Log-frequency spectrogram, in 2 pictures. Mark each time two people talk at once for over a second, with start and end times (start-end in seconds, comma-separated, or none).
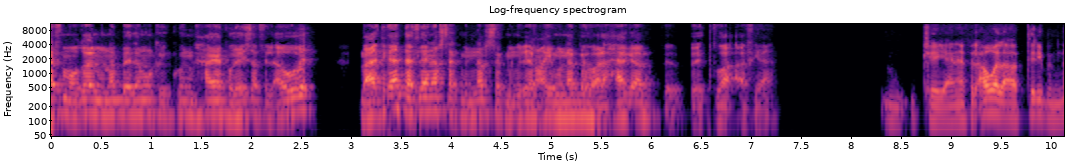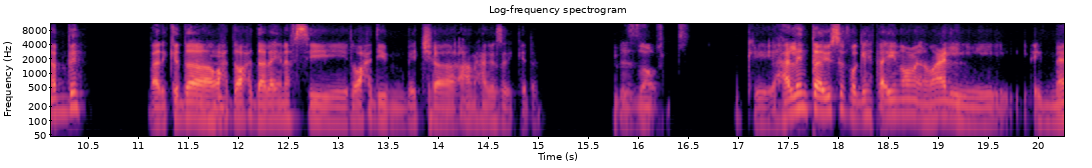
none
